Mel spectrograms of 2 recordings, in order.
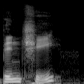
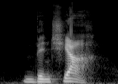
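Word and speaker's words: Bintje: Bart told me that the Dutch potatoes I was talking about in the August 2011 Science News are not pronounced Binchi, they are pronounced Bintja, A as in again.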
